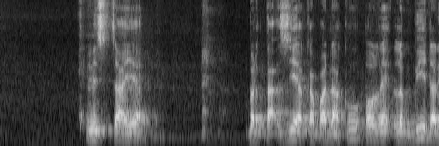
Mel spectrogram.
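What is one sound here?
A man speaks calmly into a microphone, heard through a loudspeaker.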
